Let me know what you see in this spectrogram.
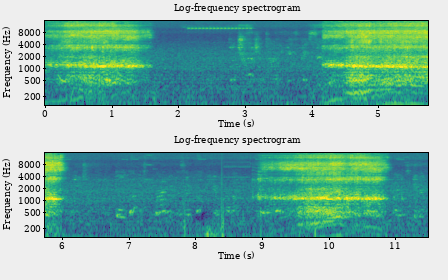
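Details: A person snoring all night, keeping someone awake: slow, regular snores with a rough buzzing tone, about one every four to five seconds, in a quiet room.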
